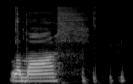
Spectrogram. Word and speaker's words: Lammas: Or it's spelled Lammas, but it's pronounced differently. Okay. Lamos.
